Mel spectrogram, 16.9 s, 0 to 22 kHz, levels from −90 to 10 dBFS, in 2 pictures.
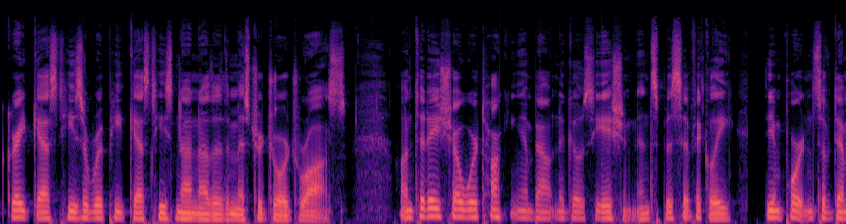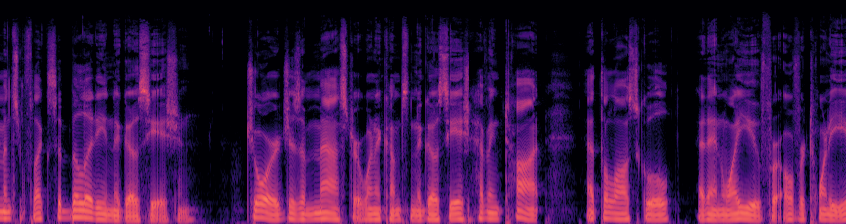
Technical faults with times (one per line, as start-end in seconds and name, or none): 4.99-6.01 one channel drops out
8.65 damaged data in a compressed stream
13.13 damaged data in a compressed stream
